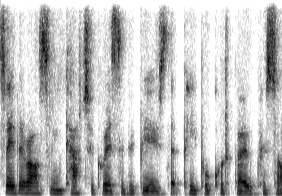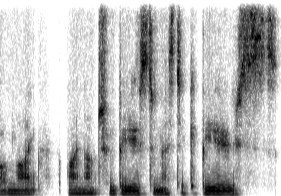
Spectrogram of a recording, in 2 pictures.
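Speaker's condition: No condition

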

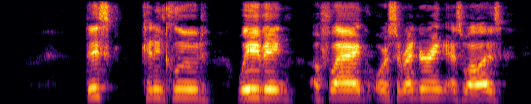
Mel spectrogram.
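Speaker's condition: Cerebral palsy; cerebral palsy since childhood

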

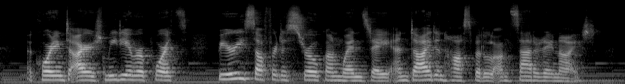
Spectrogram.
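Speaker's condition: No condition

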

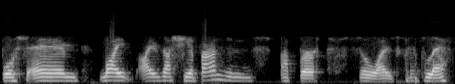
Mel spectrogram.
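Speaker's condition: Cleft palate; congenital

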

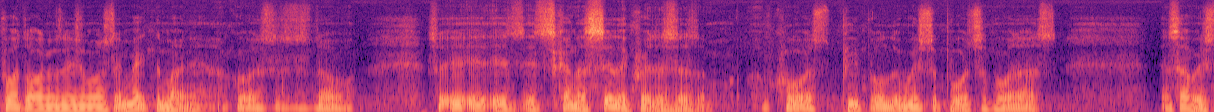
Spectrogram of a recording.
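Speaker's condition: Parkinson's disease; first noticed through falls while walking, diagnosed by specialist, severe difficulty rising from chair, ignored about a year; speech therapy

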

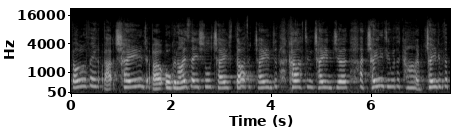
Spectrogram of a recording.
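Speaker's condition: Deafness; deaf since age seven

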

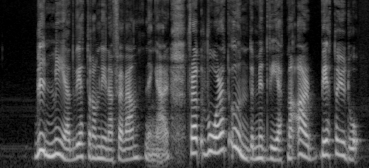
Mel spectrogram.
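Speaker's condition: No condition

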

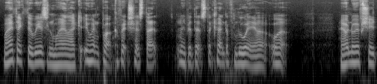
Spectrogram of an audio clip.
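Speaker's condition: Deafness; brown cochlear implant on side of head

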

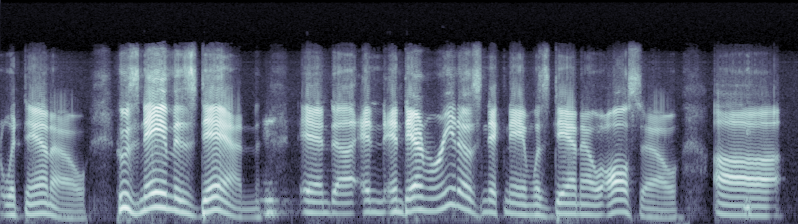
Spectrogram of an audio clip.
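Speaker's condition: No condition

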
